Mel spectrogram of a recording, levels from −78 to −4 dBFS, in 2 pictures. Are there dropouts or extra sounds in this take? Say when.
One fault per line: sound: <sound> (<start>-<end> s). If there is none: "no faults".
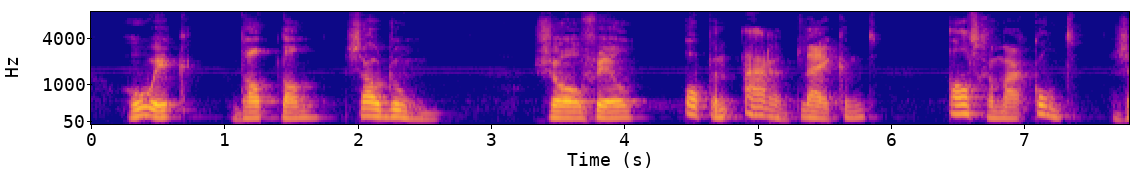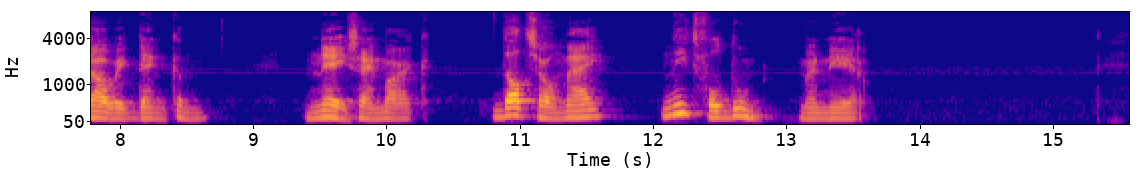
no faults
